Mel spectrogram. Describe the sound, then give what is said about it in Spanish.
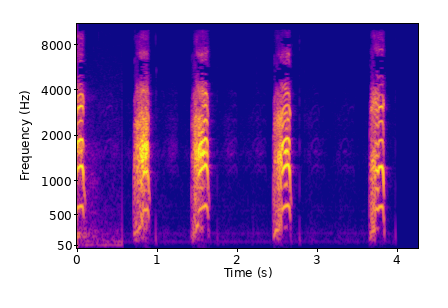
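A parakeet squawks five times, loud: short, harsh, raspy calls separated by brief pauses of uneven length, with no other sounds around them. “Perico.”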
